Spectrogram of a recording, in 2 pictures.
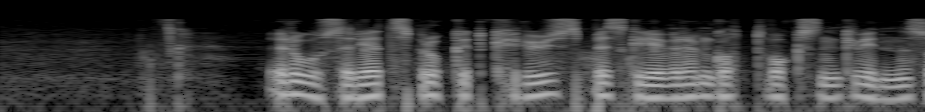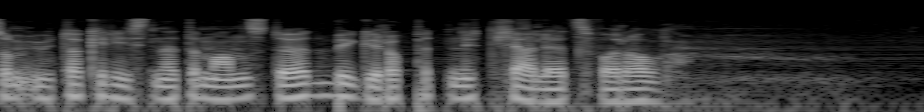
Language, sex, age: Norwegian, male, 29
